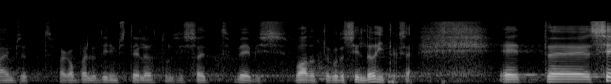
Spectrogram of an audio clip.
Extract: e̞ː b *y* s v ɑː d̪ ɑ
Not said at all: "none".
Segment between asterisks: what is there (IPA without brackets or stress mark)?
i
